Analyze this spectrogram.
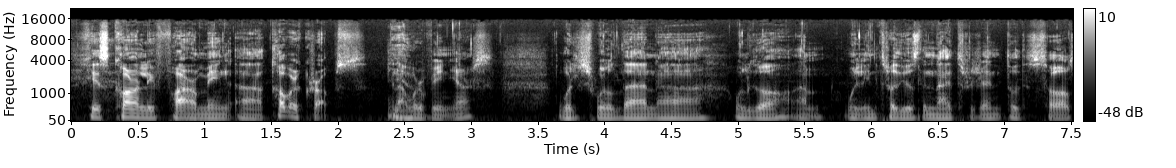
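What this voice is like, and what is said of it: Slight Spanish-speaker accent. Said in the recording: “there's a little accent in your voice... I was born in Argentina... I grew up in Spain. Therefore, the accent you may notice.”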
